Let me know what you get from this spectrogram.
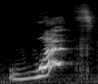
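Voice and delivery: high, loud, rising "What?"; the mother cries out in disbelief; startled mother cries out; shocked cry. A narrator's reading. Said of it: "cried the boy's mother".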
